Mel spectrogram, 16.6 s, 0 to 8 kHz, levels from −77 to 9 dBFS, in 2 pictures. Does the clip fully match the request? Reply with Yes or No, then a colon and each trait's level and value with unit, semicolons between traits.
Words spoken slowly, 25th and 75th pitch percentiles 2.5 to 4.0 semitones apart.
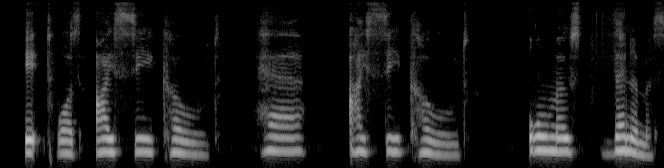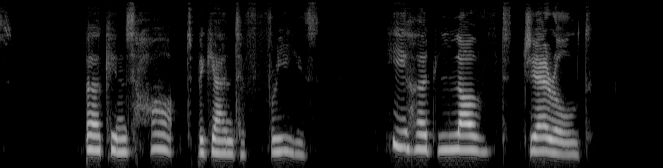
Yes: slow, 65 wpm; average, 3.1 semitones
